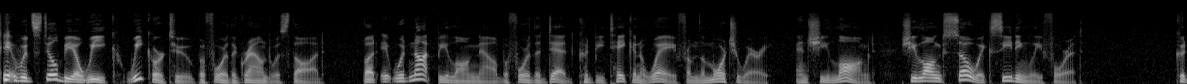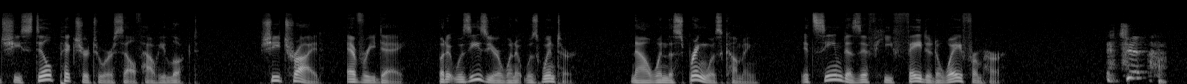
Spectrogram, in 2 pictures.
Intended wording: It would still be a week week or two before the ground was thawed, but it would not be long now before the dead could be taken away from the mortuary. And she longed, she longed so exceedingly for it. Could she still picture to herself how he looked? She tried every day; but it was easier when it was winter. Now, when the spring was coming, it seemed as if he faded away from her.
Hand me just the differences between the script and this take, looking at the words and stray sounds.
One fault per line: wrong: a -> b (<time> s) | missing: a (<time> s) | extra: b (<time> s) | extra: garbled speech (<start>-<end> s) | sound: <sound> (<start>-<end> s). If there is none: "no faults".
sound: sneeze (22.9-23.5 s)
